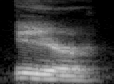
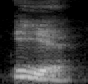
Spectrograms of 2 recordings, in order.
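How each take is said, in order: First: The final R is strongly pronounced. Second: The final R is not pronounced. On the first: "it's always pronounced and it sounds very strong" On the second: "the R sound isn't always pronounced"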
